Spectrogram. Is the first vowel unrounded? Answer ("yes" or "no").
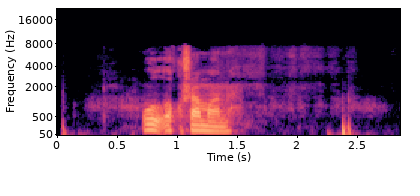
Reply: no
